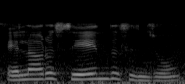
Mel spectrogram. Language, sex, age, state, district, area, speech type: Tamil, female, 60+, Tamil Nadu, Mayiladuthurai, rural, spontaneous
